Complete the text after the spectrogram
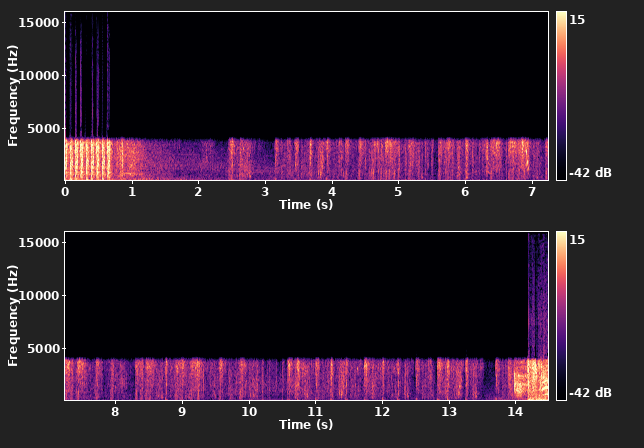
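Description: Footsteps crunch quickly on dry ground.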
